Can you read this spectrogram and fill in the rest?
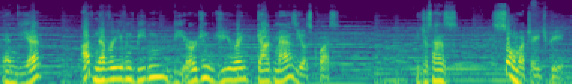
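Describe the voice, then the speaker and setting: A man with a cold and a nasal, slightly gravelly voice, giving chatty, self-deprecating voice-over commentary over gameplay. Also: fairly high pitch, far from the mic. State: has a cold. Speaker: gaming channel host.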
